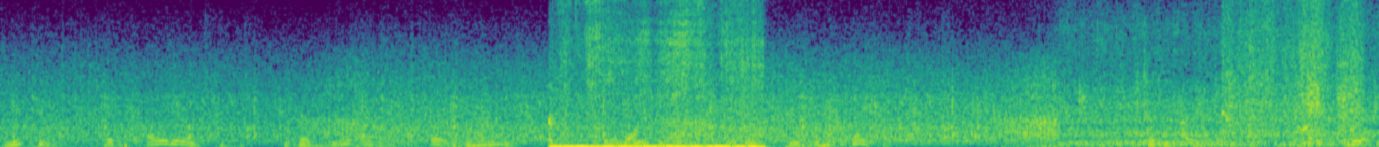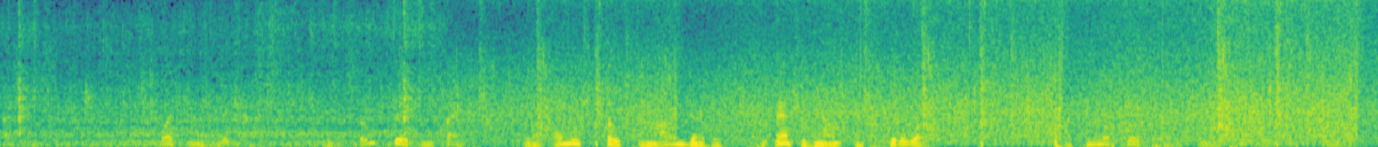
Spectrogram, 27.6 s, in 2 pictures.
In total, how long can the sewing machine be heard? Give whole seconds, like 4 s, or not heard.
not heard.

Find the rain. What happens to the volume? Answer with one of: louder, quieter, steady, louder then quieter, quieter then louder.
louder.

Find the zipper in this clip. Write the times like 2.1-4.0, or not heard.
5.5-7.7, 12.2-13.7, 24.2-25.5.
